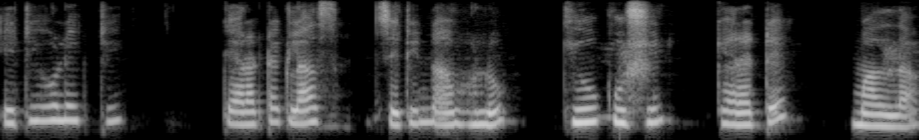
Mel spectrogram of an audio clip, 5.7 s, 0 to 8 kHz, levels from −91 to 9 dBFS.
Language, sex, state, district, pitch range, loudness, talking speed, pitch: Bengali, female, West Bengal, Malda, 230-285 Hz, -20 LUFS, 135 wpm, 260 Hz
